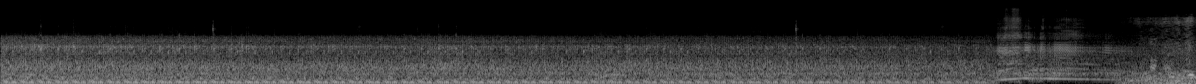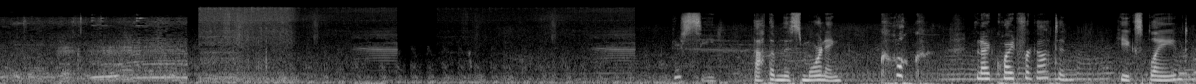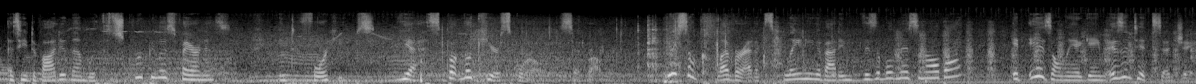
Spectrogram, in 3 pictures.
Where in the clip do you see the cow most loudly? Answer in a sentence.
The volume of the cow peaks at 13 seconds.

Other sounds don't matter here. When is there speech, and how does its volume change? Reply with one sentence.
You can hear the speech from 18.7 to 35.8 s, at a steady volume.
